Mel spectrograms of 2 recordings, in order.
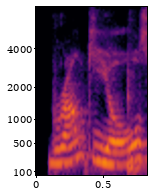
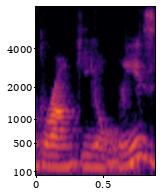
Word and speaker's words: bronchioles: the very end um we call these Airways bronchioles or bronchiolis depending on who you are both are okay for me as long as you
